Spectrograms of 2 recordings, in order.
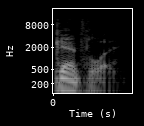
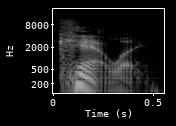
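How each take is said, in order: First: The name is said quickly and loosely. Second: The name is said slowly and carefully. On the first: The speaker calls it wrong. "When I say it fast" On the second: The speaker calls it right. "But it's Cantlay"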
